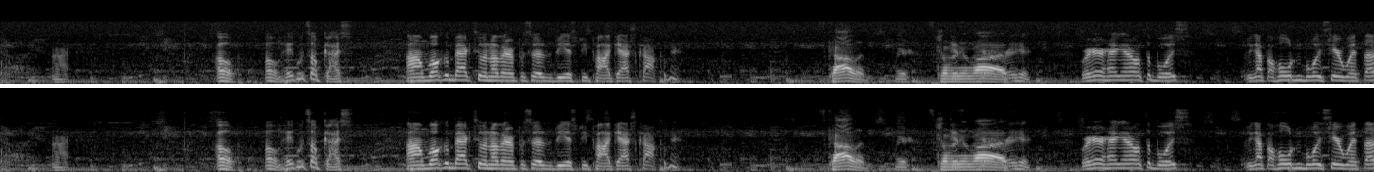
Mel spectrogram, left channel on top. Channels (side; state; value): left; noise; hiss, 26 dB below the sound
